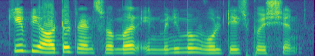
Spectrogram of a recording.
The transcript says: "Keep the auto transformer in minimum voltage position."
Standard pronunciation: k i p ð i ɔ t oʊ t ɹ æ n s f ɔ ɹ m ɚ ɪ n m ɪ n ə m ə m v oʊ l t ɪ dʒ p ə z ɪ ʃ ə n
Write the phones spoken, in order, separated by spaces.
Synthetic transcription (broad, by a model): k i p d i ɔ t oʊ t ɹ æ n s f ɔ ɹ m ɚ ɪ n m ɪ n ə m ə m v oʊ l t ɪ dʒ p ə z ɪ ʃ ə n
